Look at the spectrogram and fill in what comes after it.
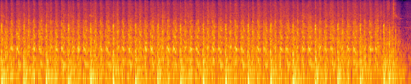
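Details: Old Ford Courier WL-T diesel cold start in summer: rough, lumpy thumping about twice a second as it barely keeps running; very hard starting, glow plugs removed to diagnose, suspected failed glow plugs.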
